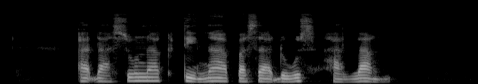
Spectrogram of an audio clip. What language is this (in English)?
Bunun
